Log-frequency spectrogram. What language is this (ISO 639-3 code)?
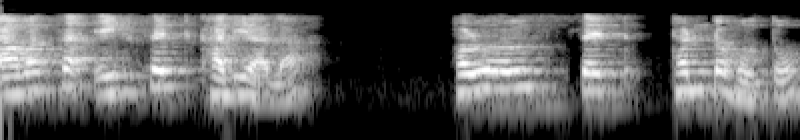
mar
